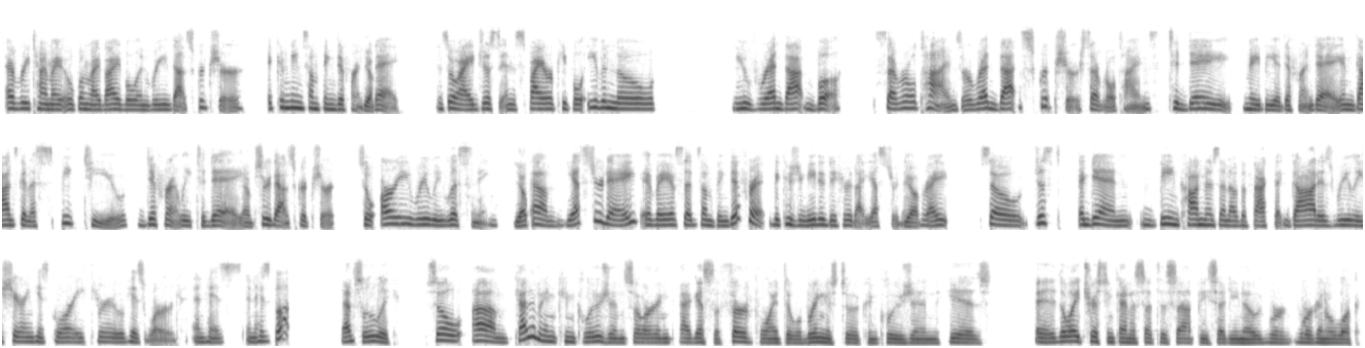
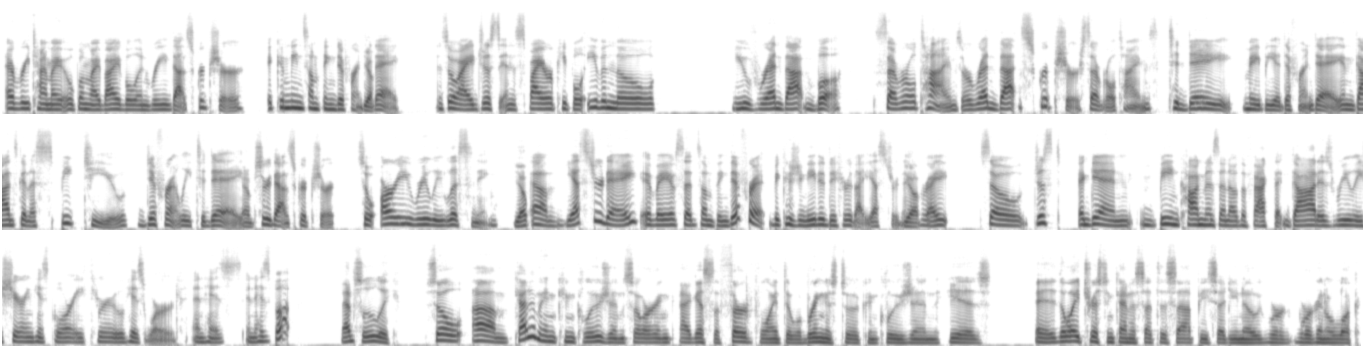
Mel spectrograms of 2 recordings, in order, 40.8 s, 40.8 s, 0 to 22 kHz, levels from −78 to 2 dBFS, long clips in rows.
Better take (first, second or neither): second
